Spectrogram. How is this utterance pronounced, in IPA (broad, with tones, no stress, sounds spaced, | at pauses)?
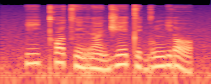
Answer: iː˦ kʰ ɔ˦ t͡s ĩ˨ r ã˨ d͡ʒ eː˦ t e˨ ɡ o˦ ŋ i˦ ɾ ɔ˨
